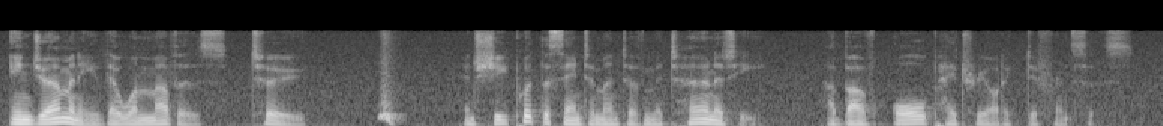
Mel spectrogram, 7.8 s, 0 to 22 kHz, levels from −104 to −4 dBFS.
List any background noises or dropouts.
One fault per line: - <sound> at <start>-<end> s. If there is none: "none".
- whoosh at 2.5-2.7 s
